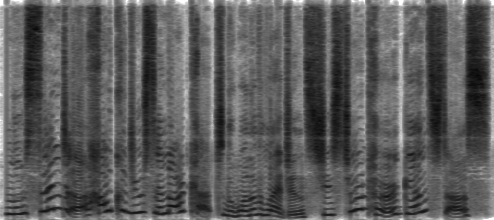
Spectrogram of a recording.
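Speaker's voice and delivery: high, fretful witch voice; worried witch. A narrator's reading. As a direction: fret and blame Lucinda. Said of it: "pacing with worry".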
